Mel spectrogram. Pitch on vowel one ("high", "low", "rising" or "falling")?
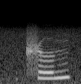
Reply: rising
